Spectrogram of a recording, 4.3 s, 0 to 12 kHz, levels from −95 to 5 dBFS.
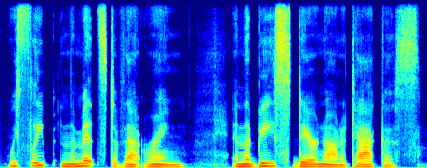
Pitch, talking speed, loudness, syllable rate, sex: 155 Hz, 210 wpm, -18 LUFS, 4.4 syllables/s, female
